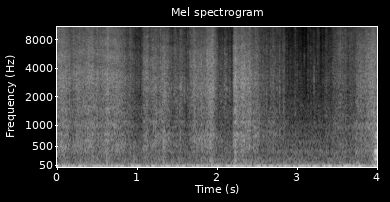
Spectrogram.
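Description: Thin clear plastic bag rustling and crinkling as it is handled, an uneven crackle with no steady rhythm.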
